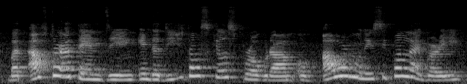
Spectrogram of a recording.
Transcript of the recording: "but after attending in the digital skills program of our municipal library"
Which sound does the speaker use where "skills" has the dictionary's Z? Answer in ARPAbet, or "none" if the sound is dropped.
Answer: S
